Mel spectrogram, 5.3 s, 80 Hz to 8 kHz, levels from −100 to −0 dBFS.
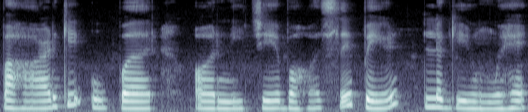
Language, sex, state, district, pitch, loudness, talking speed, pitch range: Hindi, female, Chhattisgarh, Raipur, 195 Hz, -19 LUFS, 125 wpm, 185-205 Hz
